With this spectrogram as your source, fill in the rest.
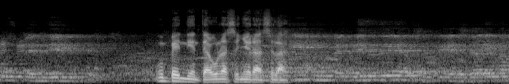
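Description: A crowd chatters in an echoing hall.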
